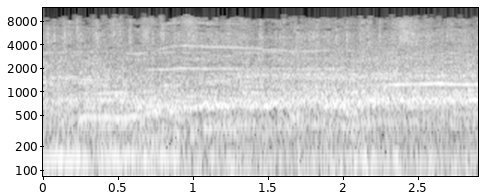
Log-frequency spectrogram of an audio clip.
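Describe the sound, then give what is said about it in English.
A large crowd roars continuously, a dense wash of cheering and shouting voices with occasional whoops rising above the steady, loud din for the full three seconds. “This is a big crowd.”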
